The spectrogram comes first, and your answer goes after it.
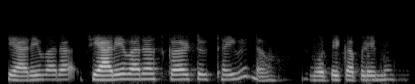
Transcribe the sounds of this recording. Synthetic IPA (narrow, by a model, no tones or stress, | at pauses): t͡ʃjaɾeʋaɾad͡ʒjaɾeʋaɾãskəɾʈt̪ʰəjʋeno | moʈekəpɽemĩ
